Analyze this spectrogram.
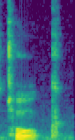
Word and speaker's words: Torek: Just off my world, Torek, pronounced as Torque.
